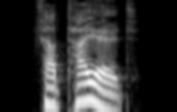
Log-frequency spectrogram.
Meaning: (verb) past participle of verteilen; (adjective) 1. distributed 2. allocated; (verb) inflection of verteilen: 1. third-person singular present 2. second-person plural present 3. plural imperative
- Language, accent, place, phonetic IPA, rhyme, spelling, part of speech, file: German, Germany, Berlin, [fɛɐ̯ˈtaɪ̯lt], -aɪ̯lt, verteilt, verb, De-verteilt.ogg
